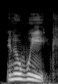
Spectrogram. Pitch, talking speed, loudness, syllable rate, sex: 220 Hz, 305 wpm, -14 LUFS, 6.7 syllables/s, female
